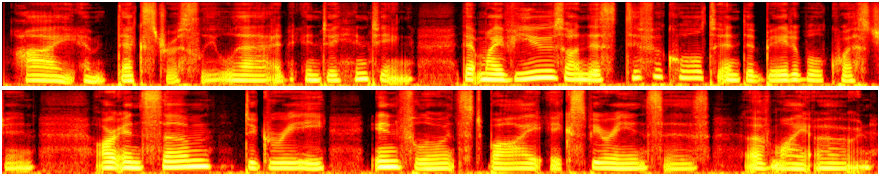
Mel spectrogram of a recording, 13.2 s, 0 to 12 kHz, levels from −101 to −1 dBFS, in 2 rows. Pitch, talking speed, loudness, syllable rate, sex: 180 Hz, 115 wpm, -19 LUFS, 3.9 syllables/s, female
